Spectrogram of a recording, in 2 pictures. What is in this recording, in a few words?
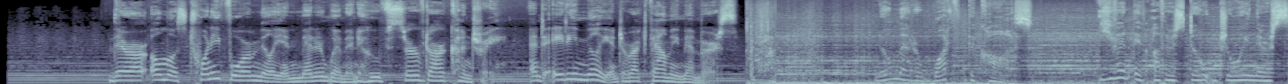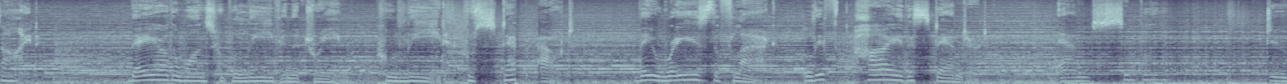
Narration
